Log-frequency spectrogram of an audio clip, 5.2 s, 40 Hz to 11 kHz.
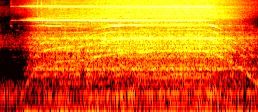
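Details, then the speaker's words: Vevor MX400 (WM210V) benchtop mini lathe motor after three years of use, running in reverse with pulley still on: thin steady high-pitched whine over the motor hum; owner suspects the motor is starting to fail. "I think it's the motor going in reverse. It has this kind of a whining noise."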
